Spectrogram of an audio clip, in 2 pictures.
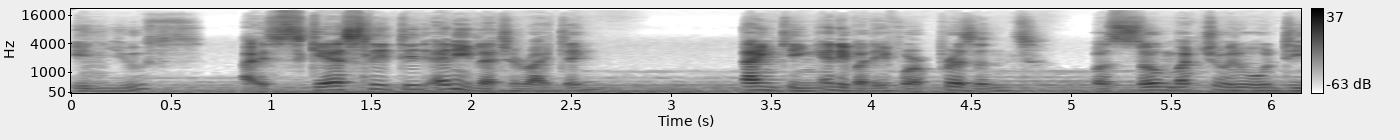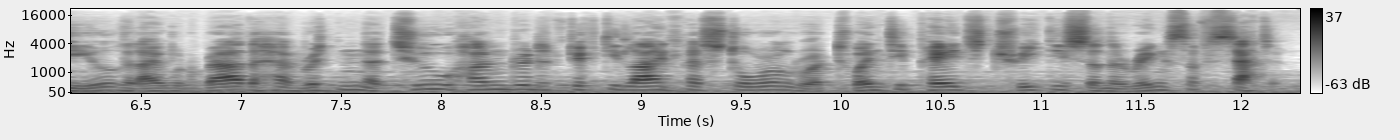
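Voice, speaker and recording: Guy streaming a game, mid pitch, musing n rambly, wry little asides, music clearly playing behind. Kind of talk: rambling game playthrough commentary, reading text aloud.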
